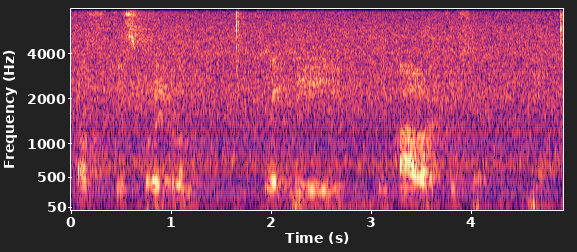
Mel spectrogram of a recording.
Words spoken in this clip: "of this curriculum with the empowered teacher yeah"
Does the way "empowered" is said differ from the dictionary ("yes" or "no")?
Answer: yes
